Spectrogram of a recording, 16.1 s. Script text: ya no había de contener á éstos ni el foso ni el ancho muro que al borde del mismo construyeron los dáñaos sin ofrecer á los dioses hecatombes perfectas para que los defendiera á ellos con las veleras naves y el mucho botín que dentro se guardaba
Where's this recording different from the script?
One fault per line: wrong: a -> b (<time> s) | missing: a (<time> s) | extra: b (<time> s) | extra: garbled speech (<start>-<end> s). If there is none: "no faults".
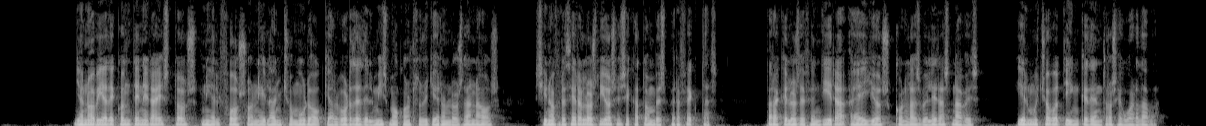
no faults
